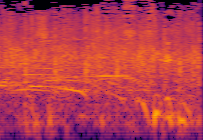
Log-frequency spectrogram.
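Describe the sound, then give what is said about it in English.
Audience applause fills the whole two seconds as a dense, even patter of many hands clapping together, with faint voices audible under it. “Give Sydney a hand clap.”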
